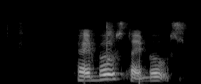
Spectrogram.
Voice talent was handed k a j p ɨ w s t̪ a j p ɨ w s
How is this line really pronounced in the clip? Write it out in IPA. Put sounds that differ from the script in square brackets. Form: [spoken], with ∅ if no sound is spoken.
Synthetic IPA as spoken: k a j [b] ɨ w s t̪ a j [b] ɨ w s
